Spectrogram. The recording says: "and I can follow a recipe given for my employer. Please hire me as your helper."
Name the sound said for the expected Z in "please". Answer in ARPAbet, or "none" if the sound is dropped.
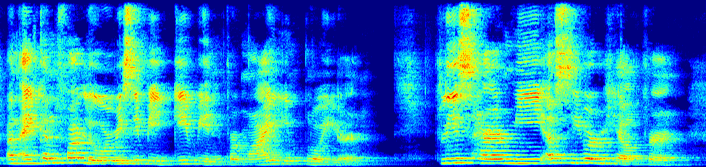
S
